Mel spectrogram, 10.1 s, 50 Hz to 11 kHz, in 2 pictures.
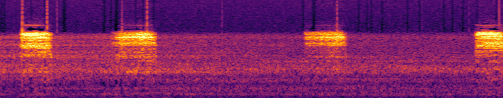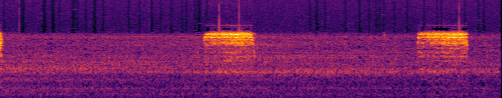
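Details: Barn owls at the nest, 3 November 2015 at 3:59 AM, the male arriving with a huge mouse for the owlets; six short rasping hisses at irregular intervals of one to two seconds, with faint clicks.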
